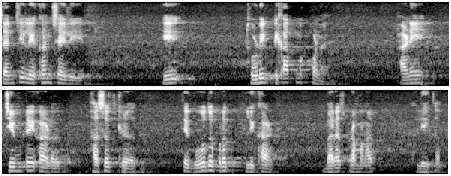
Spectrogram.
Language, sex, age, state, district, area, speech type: Marathi, male, 60+, Maharashtra, Sindhudurg, rural, spontaneous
